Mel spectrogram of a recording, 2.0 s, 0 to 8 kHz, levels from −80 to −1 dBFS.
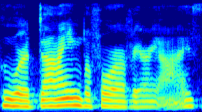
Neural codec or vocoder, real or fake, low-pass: codec, 44.1 kHz, 3.4 kbps, Pupu-Codec; fake; 7.2 kHz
